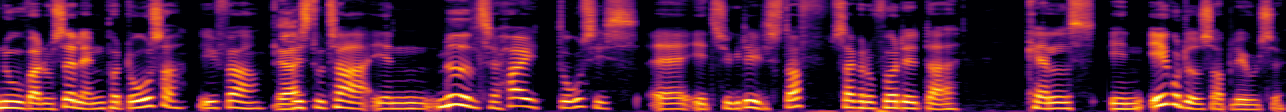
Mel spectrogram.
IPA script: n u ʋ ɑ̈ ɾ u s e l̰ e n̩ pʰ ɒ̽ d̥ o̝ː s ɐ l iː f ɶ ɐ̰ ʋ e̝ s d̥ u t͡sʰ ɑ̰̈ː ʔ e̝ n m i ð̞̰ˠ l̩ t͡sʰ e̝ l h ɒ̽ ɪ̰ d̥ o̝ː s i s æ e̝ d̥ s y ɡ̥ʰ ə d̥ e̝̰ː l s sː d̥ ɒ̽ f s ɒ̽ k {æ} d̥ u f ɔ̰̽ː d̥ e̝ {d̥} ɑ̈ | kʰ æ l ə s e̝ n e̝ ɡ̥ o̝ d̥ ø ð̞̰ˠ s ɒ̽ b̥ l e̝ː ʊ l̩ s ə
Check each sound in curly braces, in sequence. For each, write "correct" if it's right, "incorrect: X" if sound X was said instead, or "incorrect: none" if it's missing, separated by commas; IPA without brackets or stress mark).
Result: correct, correct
